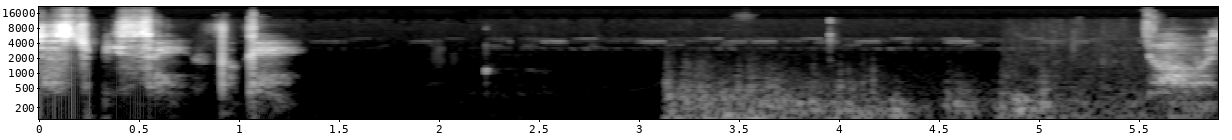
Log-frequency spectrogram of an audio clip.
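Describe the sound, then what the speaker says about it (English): Low, soft thunder rumbles in from a distance during a stormy night, a muffled rolling swell lasting a few seconds after quiet whispering fades. "Oh, it's thundering."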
